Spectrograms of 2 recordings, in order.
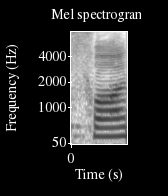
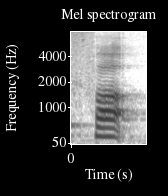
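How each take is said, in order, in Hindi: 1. f के बाद का स्वर छोटा है। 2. f के बाद का स्वर लंबा है। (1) "इसको फ़ा नहीं पढ़ना" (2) "बल्कि फ़ा पढ़ना है क्योंकि हमज़ा के साथ खड़ी ज़बर है"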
